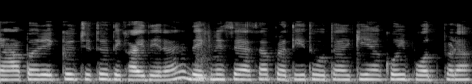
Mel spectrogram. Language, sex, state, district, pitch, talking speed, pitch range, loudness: Hindi, female, Uttar Pradesh, Hamirpur, 225 Hz, 255 wpm, 220-230 Hz, -15 LUFS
